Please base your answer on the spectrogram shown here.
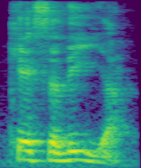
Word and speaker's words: quesadilla: yellow ice yellow so this is the qu e okay like kitchen kit kitchen quesadilla quesadilla remember that the Double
